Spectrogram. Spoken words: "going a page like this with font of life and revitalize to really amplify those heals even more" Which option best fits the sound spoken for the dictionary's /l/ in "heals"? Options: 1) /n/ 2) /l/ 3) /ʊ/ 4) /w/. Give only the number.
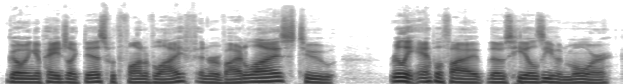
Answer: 2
